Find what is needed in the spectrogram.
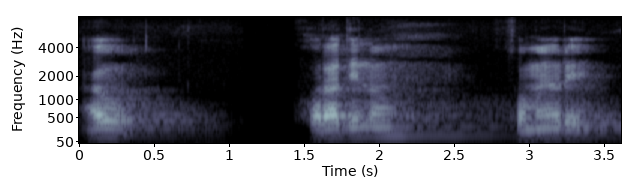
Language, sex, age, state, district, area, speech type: Odia, male, 18-30, Odisha, Kandhamal, rural, spontaneous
